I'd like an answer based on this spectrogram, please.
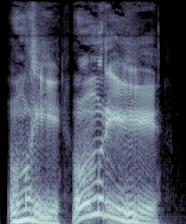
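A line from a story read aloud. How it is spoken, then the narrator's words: Warrior shouting. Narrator (Russian): кричал чернокожий воин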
